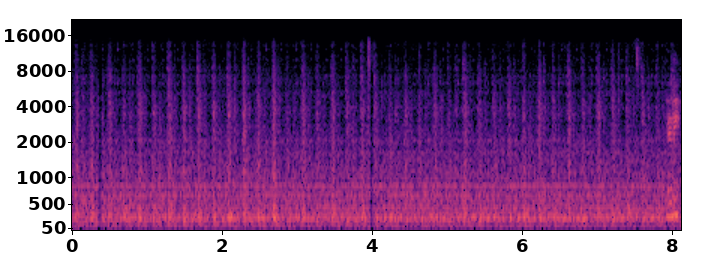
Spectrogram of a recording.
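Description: A sewing machine runs steadily while stitching fabric strips into a jelly roll rug, its motor holding a continuous whirring hum with a fast needle rhythm and no pauses.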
